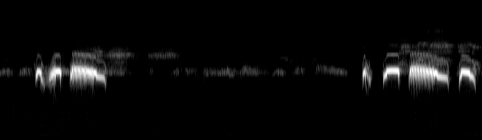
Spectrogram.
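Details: Spotted dove cooing in the 'giọng thổ' voice style, used to stir wild doves into cooing; low mellow phrases of two clipped coos, a long slightly falling coo, then a short final coo, heard twice with quiet soft murmurs between.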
